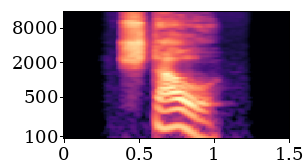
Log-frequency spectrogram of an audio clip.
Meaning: 1. congestion, stagnancy of water or anything dammed or otherwise backed-up 2. ellipsis of Verkehrsstau (“traffic jam”) 3. weir
- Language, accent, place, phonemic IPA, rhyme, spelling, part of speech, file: German, Germany, Berlin, /ʃtaʊ̯/, -aʊ̯, Stau, noun, De-Stau.ogg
